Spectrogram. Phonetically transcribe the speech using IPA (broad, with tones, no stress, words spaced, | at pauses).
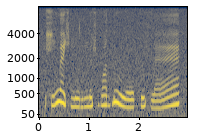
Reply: xi˩˥wæ˥˩çŋuː˩dŋ͡mø˩˥ç bɑ˧dɗuː˥˩woː˩ ku˩˥çwæː˩˥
